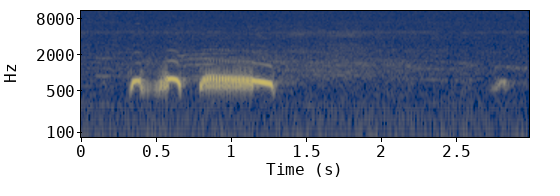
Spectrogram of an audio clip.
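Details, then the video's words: Spotted dove cooing in the sat boi calling style, used to stimulate and train decoy birds to coo quickly: two short hooked notes followed by one long, steady, slightly falling coo, then a faint short note near the end. "Tiếng Chim Cu gáy Gọi Giọng Sát Bổi - Kích Bổi Tập Chim Mồi Nhanh Gáy"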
